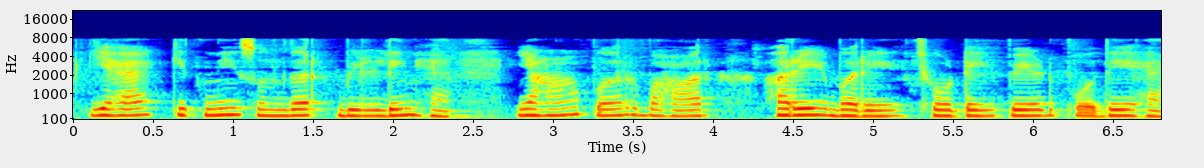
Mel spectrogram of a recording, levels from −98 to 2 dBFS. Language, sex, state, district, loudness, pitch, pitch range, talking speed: Hindi, female, Uttar Pradesh, Saharanpur, -16 LUFS, 220 Hz, 210-230 Hz, 125 wpm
